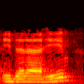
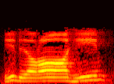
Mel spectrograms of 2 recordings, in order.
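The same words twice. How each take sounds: First: The r sound is light and thin. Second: The r sound is heavy and full. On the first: The speaker calls it wrong. "ولا إبراهيم" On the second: The speaker calls it right. "وإنما إسرائيل إبراهيم"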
